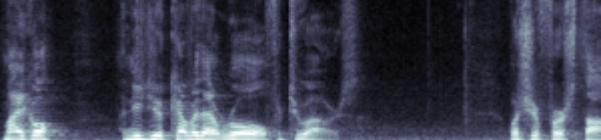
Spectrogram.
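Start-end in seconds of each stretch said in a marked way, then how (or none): 0.0-2.7 firm, clear, assertive delivery. As a boss asking Michael to cover a role, firm and assertive. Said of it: "There's a certain level of assertiveness in my voice".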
